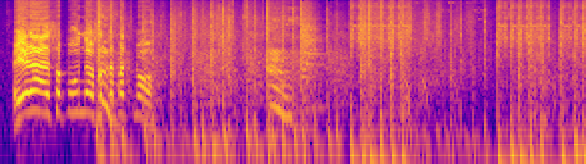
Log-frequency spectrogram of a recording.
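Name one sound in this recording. Gunshots crack in rapid bursts nearby.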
